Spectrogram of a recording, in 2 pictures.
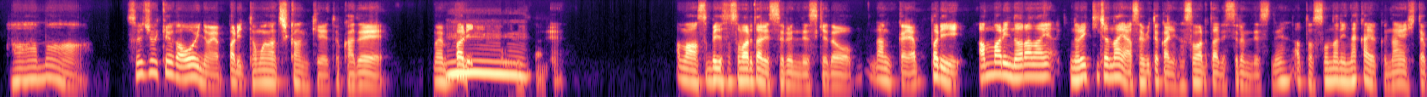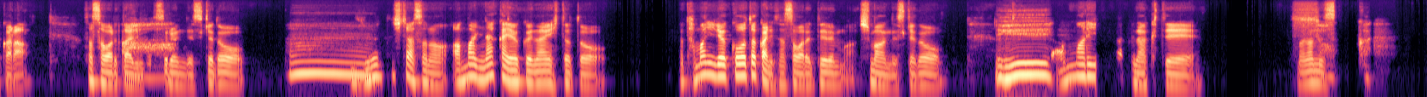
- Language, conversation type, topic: Japanese, advice, 優しく、はっきり断るにはどうすればいいですか？
- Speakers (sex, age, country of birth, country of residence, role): female, 50-54, Japan, United States, advisor; male, 20-24, Japan, Japan, user
- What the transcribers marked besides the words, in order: unintelligible speech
